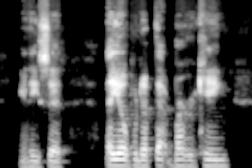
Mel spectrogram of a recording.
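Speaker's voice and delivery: ordinary talk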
